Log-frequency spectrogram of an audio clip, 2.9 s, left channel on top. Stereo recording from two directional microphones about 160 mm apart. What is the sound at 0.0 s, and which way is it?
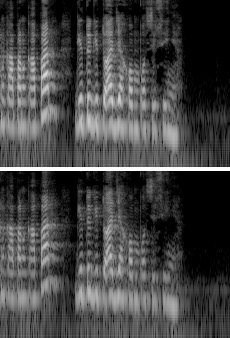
A woman's voice, 30° left (ahead or behind).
